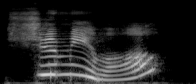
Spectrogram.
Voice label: woman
